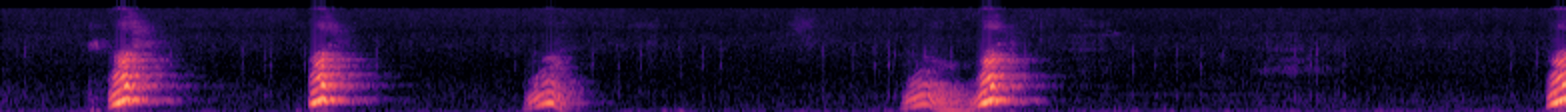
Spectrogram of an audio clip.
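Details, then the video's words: A sleeping dog barks in its sleep: short, sharp, mid-pitched woofs, about six over eight seconds, coming singly or in a quick pair at irregular gaps, with silence between them and no other sounds. "Sleeping dog barking"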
